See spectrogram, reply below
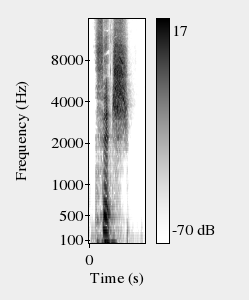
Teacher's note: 其中的 i 发的是短音 e，读成 fish。短促有力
